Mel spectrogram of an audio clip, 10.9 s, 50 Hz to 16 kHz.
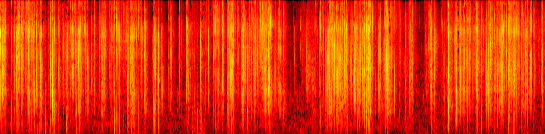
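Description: A small yellow plush fabric crinkle toy shaped like a sun is squeezed and crumpled with fingertips. It makes a dense, bright, crackling crinkle with almost no low end, running in bursts with brief quieter dips around 4, 6 and 8.5 seconds.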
